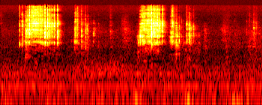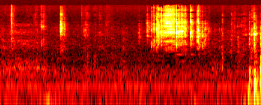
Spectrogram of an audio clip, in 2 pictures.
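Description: Stiff glittered ribbon crinkling in the hands as it is handled and pinched during gluing: three short rustles, each about half a second, with faint ticks between.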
